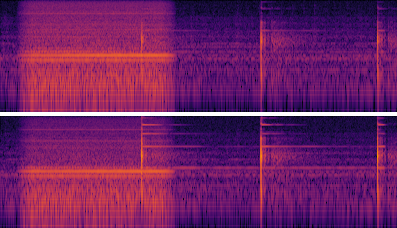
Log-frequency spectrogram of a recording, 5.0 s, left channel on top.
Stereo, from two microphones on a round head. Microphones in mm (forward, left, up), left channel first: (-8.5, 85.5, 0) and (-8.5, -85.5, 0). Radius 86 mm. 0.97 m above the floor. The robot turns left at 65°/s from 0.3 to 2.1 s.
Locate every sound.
1.8 s a chime: 70° right (ahead or behind), 0.6 m; by 4.8 s 90° right, 0.6 m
